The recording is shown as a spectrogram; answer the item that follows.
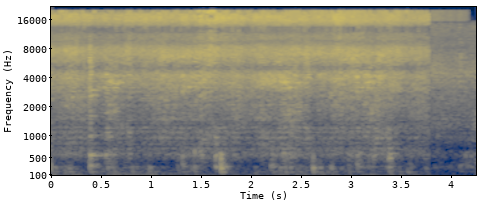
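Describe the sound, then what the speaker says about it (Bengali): Elephant foot yam and potato with dry chili paste and turmeric being stir-fried in a pan: steady close sizzling with repeated scraping stirs throughout, ending abruptly near the end, no talk. "শুকনো লঙ্কা বাটা আর হলুদ দিয়ে ভালো করে নেড়ে চেড়ে ওল আর আলুটাকে কষিয়ে নেব"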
